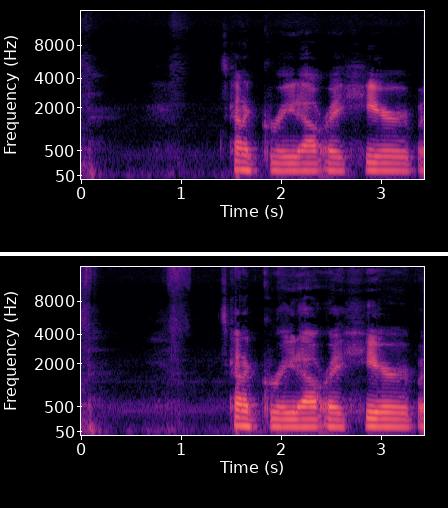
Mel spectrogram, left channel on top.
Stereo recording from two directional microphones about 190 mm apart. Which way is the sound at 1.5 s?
15° right (ahead or behind).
